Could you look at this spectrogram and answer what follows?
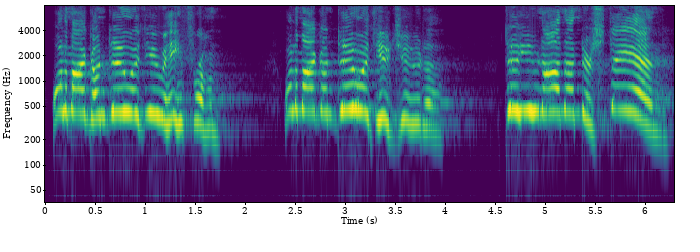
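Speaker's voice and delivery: very high, fast, exasperated pleading; God pleading with Israel, Ephraim and Judah; God crying out. Acted. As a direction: throw up your hands and plead. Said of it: "That's what God is saying".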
